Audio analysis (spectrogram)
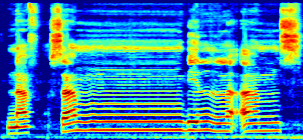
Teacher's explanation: Contoh, nafsam bil ams. Ams, sin ini sifatnya hamas, maka ada anginnya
